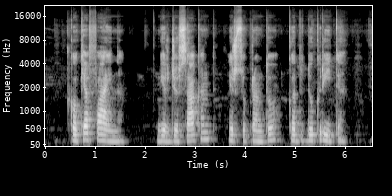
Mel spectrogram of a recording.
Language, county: Lithuanian, Vilnius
